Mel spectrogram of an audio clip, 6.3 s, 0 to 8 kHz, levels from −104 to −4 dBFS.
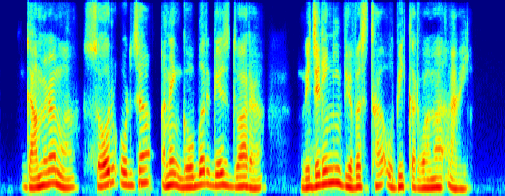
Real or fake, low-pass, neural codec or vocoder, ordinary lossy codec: fake; none; codec, 16 kHz, 2 kbps, X-Codec, HuBERT features, trained on general audio; none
